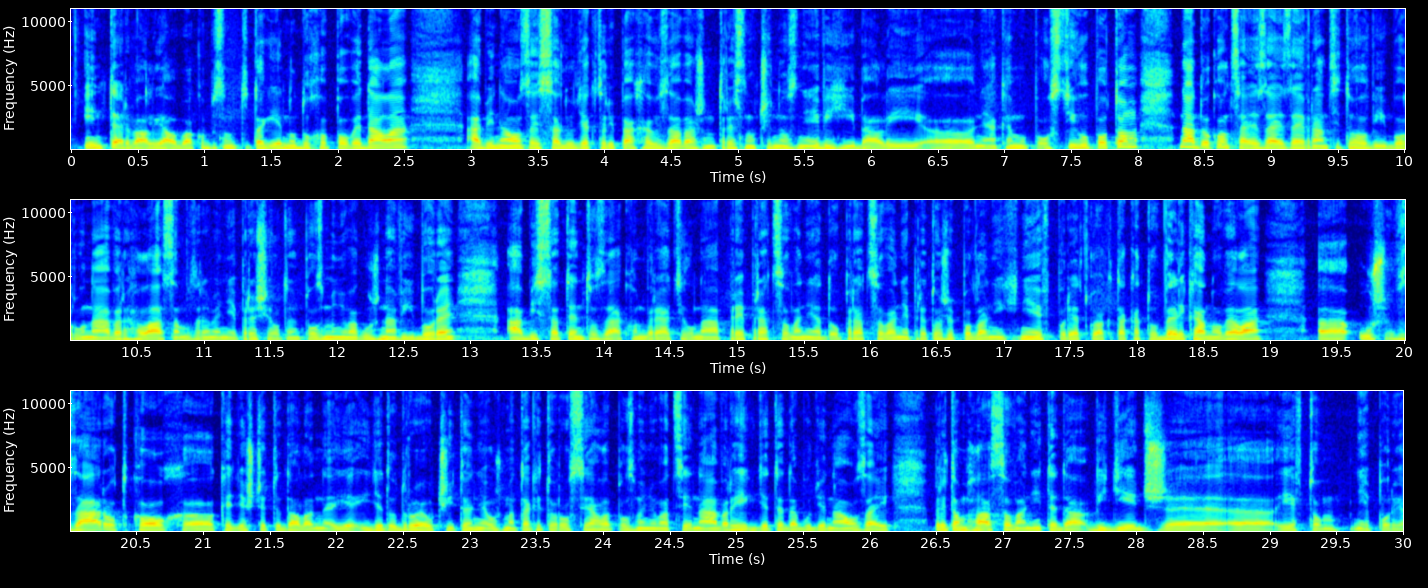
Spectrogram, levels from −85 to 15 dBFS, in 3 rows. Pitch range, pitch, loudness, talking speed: 150-165 Hz, 155 Hz, -23 LUFS, 180 wpm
